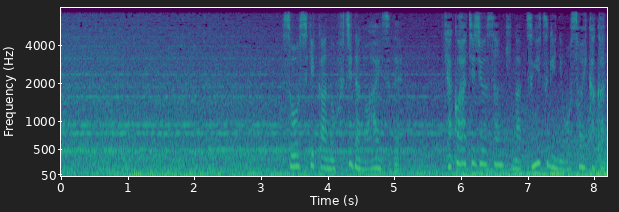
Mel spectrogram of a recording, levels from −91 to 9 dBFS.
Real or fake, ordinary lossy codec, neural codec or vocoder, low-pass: real; none; none; 7.2 kHz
